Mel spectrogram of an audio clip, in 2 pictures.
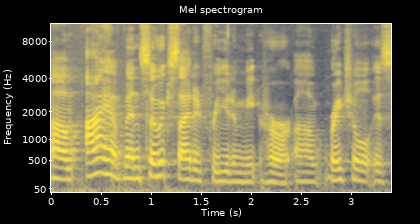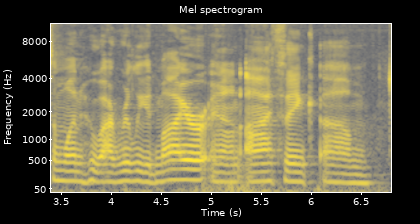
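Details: Adult woman speaking; Normal speech.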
